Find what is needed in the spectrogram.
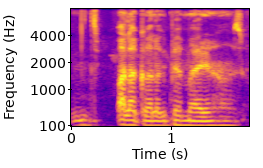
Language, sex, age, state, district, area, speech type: Kashmiri, male, 30-45, Jammu and Kashmir, Anantnag, rural, spontaneous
